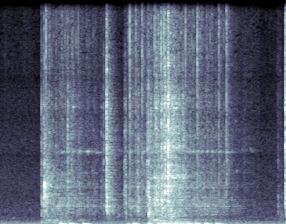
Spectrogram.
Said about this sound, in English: Let's give it some dry kicks. See how it sounds with the exhaust.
